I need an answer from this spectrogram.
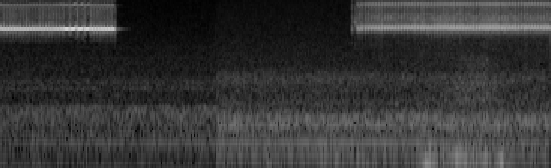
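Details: Bell cricket singing in bursts: a pure, high, ringing trill for about a second, a pause of near silence, then the bright bell-like trill resumes steadily.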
